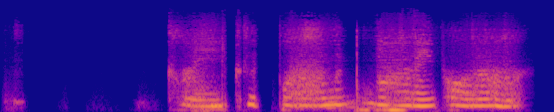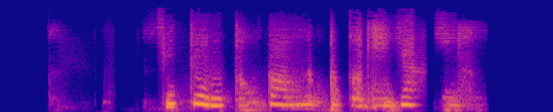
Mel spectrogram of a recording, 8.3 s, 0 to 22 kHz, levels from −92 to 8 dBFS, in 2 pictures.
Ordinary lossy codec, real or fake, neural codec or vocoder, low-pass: MP3, 64 kbps; fake; codec, 44.1 kHz, 0.9 kbps, DAC; 19.8 kHz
